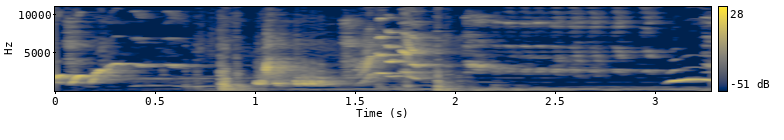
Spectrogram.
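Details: White-rumped shama in an aggressive singing bout aimed at provoking a response, mixing rising whistled slurs with harsh raspy bursts and scratchy notes over a low rumbling background.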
